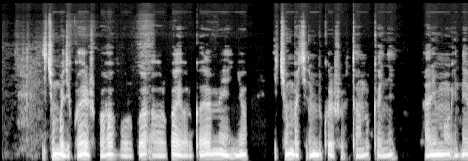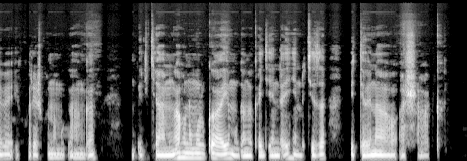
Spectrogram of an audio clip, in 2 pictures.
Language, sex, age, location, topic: Kinyarwanda, male, 25-35, Kigali, health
